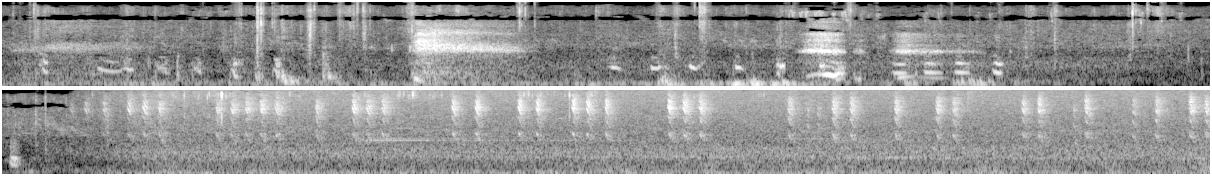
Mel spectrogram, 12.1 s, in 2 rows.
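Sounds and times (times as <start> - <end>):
hen clucking: 0.0 - 1.8, 2.9 - 5.2, 6.0 - 12.0
faint high bird chirps: 6.2 - 12.0.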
